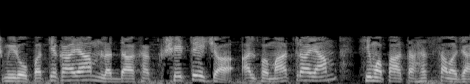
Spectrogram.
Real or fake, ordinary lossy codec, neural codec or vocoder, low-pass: real; none; none; 3.6 kHz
